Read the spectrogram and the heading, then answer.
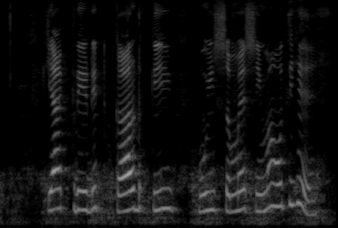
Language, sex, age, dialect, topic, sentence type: Hindi, female, 25-30, Kanauji Braj Bhasha, banking, question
